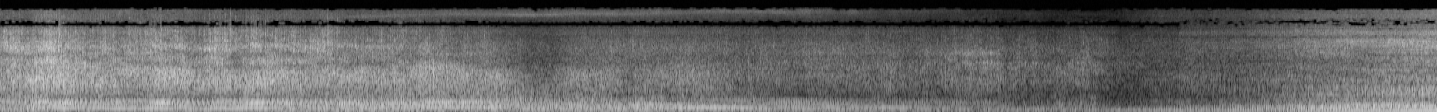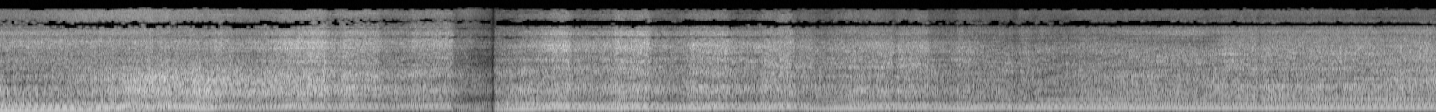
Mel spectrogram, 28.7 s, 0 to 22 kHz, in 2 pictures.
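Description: Diesel pickups doing burnouts. A lifted Ford F-250 Power Stroke's engine is held at high revs with its tires spinning on pavement. The sound then drops and a Ram Cummins engine revs up from low and holds a steady high pitch as its rear tires spin.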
